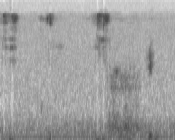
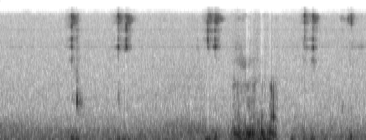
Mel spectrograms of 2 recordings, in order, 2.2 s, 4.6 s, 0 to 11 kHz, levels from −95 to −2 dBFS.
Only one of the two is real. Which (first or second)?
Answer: first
